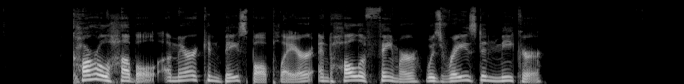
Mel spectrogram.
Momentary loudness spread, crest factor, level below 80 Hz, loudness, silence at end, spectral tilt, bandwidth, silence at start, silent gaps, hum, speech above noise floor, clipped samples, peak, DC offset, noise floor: 8 LU; 20 dB; -56 dBFS; -20 LUFS; 1.45 s; -6 dB/octave; 15.5 kHz; 0.75 s; none; none; over 70 dB; under 0.1%; -2 dBFS; under 0.1%; under -90 dBFS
